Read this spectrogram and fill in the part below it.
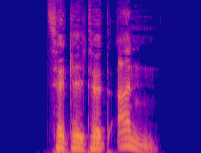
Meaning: inflection of anzetteln: 1. second-person plural preterite 2. second-person plural subjunctive II
- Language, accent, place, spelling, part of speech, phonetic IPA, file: German, Germany, Berlin, zetteltet an, verb, [ˌt͡sɛtl̩tət ˈan], De-zetteltet an.ogg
